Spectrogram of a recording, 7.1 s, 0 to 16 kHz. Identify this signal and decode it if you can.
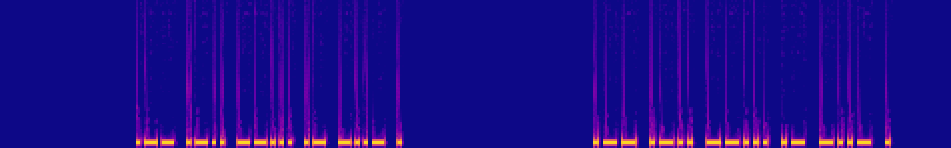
Morse code, heard as a keyed tone, about 34 wpm, 700 Hz. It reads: WL7AXE WL7AXE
